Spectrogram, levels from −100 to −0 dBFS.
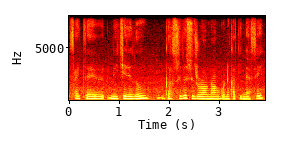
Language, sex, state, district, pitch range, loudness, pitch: Nagamese, female, Nagaland, Dimapur, 190-225 Hz, -15 LUFS, 205 Hz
